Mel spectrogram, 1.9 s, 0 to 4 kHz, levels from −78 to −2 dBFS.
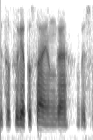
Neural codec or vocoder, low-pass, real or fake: none; 3.6 kHz; real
